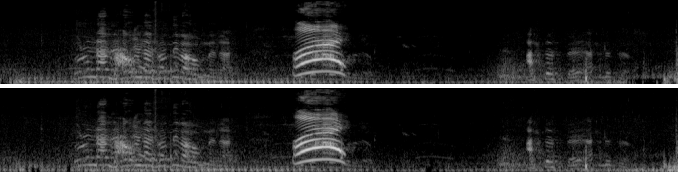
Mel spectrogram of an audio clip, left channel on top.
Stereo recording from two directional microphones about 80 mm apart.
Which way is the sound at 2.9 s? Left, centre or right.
Right.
